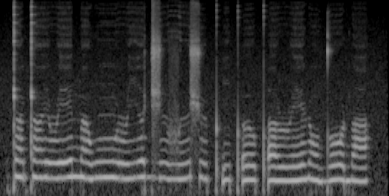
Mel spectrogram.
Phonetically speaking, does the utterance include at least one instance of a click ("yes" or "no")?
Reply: no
